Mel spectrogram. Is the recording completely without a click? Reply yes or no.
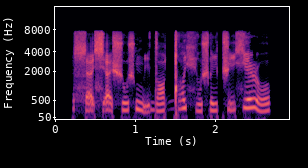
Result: no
